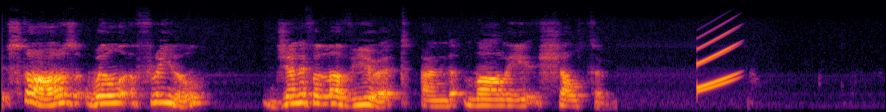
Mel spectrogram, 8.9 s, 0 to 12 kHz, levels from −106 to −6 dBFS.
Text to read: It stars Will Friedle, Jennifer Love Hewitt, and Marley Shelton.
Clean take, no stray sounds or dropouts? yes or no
no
